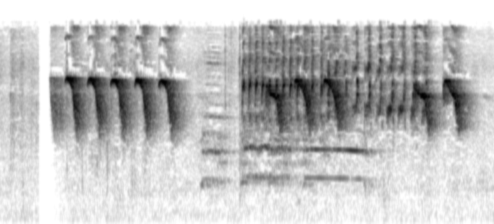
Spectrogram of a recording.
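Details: Leafbird in agitated song, provoked by another bird. A run of five loud, sharply falling whistled notes is followed by a dense, scratchy warbling jumble, with a rooster crowing underneath.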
